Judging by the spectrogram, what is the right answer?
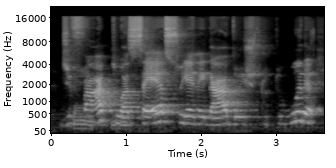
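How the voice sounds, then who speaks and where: A woman's voice moves through very wide pitch swings. Room echo is audible. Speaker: hotel general manager. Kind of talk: interview on live-stream. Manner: animated.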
